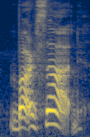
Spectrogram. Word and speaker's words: Barsad: "Barsad," said Defarge, making it French by pronunciation.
